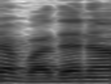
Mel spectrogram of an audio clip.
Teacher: വദന ദയാണ് അവിടെ അത് ശ്രദ്ധിക്കണം [സംഗീതം] ധന എന്ന് ഉച്ചരിക്കരുത് അതുപോലെ വതന എന്നും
